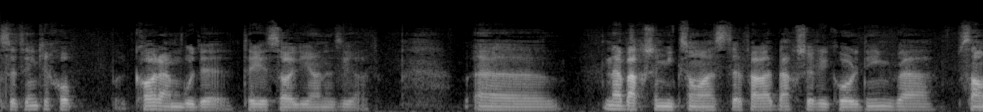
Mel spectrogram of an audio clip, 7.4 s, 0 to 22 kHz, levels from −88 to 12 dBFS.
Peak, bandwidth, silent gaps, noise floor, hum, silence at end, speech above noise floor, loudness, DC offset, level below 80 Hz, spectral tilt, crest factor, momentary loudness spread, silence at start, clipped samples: -4 dBFS; 10 kHz; none; -50 dBFS; none; 0 s; 22 dB; -28 LUFS; under 0.1%; -62 dBFS; -5 dB/octave; 24 dB; 15 LU; 0 s; under 0.1%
